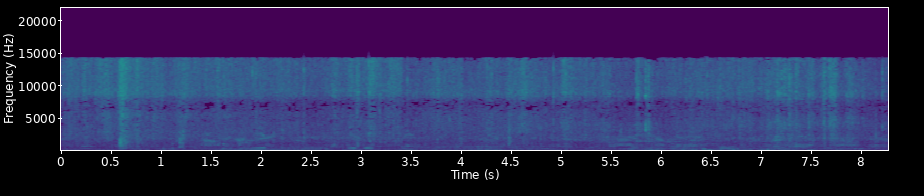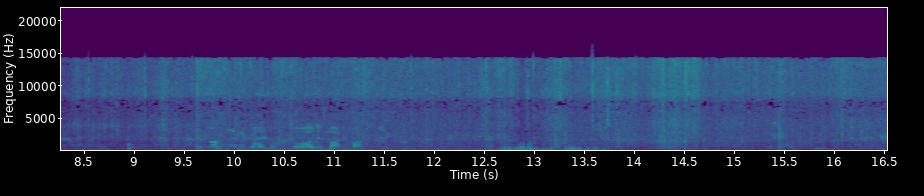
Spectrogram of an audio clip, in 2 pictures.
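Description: Plastic bags rustle.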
